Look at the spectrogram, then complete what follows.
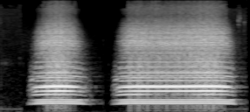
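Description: A train whistle gives two loud blasts, a short one followed by a longer sustained one, each with a rich, steady harmonic tone and no voices.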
